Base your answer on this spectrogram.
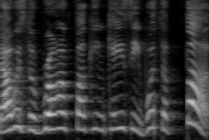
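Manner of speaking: high, furious shouting. Retelling how Brian screamed after a wrong payment: imitating Brian screaming. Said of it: "he actually was screaming".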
